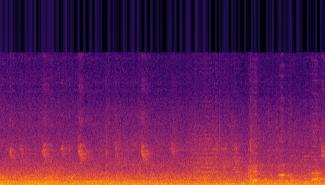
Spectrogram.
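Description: Steady low rumble of outdoor background noise on a camcorder microphone, with faint, short high-pitched chirps recurring throughout.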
